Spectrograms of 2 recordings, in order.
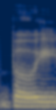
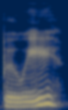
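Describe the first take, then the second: First: It sounds like the singer's surname. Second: It is said with the local pronunciation. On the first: This is how the famous name is said. "like the [name], [name]" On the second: This is how residents say the city name. "but they call it Bowie"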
